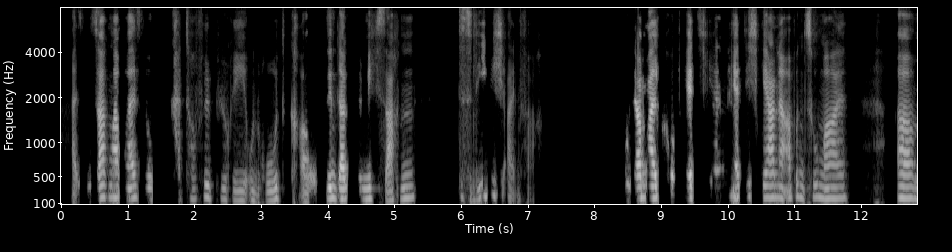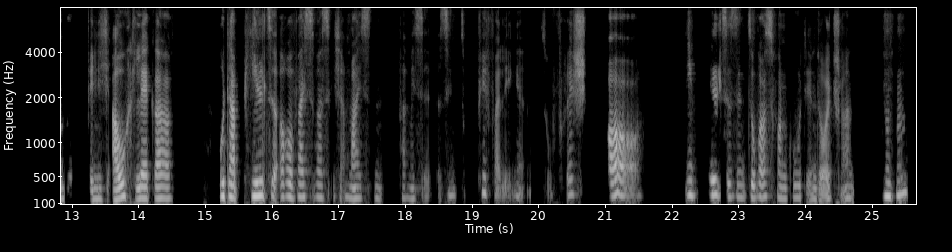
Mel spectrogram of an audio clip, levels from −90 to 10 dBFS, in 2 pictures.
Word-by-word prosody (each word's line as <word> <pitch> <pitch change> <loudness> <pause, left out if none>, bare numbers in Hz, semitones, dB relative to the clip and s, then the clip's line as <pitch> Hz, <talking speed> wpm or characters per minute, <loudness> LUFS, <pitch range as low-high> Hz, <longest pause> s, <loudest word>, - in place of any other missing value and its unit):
Also - - -11
sagen 185 - +3
wir 180 0 +8
mal 170 +2 +2
so: 165 -1 -6 0.3
„Kartoffelpüree 160 -4 -9
und 140 -5 -12
Rotkraut 160 - -7
sind 170 0 +4
dann 160 0 +10 0.2
für 160 - -12
mich 160 0 -2
Sachen, 175 +3 -2 0.6
das 190 -3 -6
liebe 180 +7 -7
ich 210 0 -8
einfach.“ - - -16 1.3
Oder 170 - +8
mal 180 -1 +12
Krokettchen 485 - +2 0.2
hätte - - +2
ich 195 - -6
gerne 180 -1 +4
ab - - -4
und 185 -3 -6
zu 185 0 -2
mal. 170 0 -1 0.8
Ähm, 175 -2 +3 0.4
finde 160 +2 -5
ich 160 - -11
auch 175 +7 +5
lecker. 170 +1 +1 0.7
Oder 200 -2 +5
Pilze, 205 +2 +2
oh, 195 -1 -2
weißt 190 0 -4
du, - - -22
was 185 0 -8
ich 190 - -16
am 195 - -13
meisten 170 0 -8 0.2
vermisse? 165 -1 -15
Das - - -20
sind 215 0 -13
so - - -22 0.2
Pfifferlinge, 250 -2 -12 0.2
so - - -28
frisch. 230 +1 -6 0.4
Oh. - - +3 0.7
Die 220 0 -3
Pilze 220 -3 -1
sind 190 -2 -13
so 185 -2 -3
was 195 0 -3
von 175 -2 -9
gut 180 +1 -12
in - - -10
Deutschland. 175 +1 -8 0.4
Mhm. 210 +4 -1
180 Hz, 140 wpm, -26 LUFS, 165-195 Hz, 1.3 s, mal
